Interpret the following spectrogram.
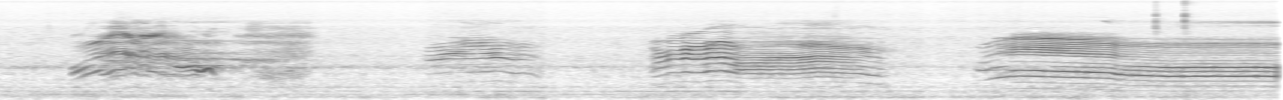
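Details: Recorded cat meowing played back to draw cats and watch a cat named Nuan respond: four loud, harmonic meows with pauses between, the last one long and held at a steady pitch.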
